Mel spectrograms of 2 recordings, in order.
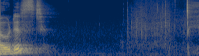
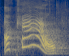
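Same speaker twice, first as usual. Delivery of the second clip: high-pitched exclamation; high cry of delight; excited discovery. Acted. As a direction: squeal it on sighting the prize. Dog spots supposed cow.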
